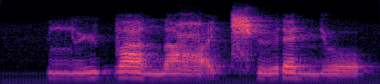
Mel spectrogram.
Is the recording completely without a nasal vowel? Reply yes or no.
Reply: yes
